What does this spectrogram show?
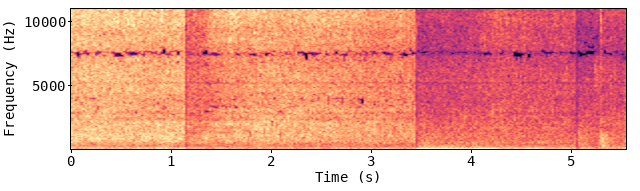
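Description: Ground masala paste sizzling and hissing in hot oil in a frying pan. The hiss is loud at first and drops abruptly about a second in. It drops again about three and a half seconds in with a low thump, then carries on as a faint sizzle.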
